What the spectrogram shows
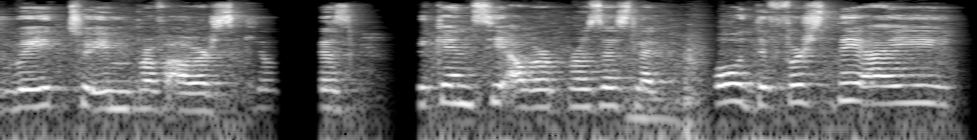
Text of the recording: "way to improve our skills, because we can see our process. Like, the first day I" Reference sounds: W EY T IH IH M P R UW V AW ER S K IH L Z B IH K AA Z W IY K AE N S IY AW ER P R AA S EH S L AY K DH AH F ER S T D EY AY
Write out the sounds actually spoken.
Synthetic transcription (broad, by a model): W EY T IH IH M P R UW V AW ER S K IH L B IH K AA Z W IY K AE N S IY AW ER P R AA S EH S L AY K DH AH F ER S T D EY AY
